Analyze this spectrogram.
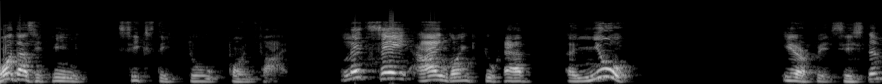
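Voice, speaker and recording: Speech in a Croatian accent comes at a very slow pace. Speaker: software trainer. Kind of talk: tutorial. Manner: halting.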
